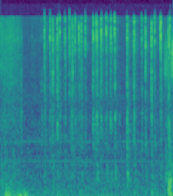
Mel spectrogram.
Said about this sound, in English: the more I type on this keyboard, the more I really like it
